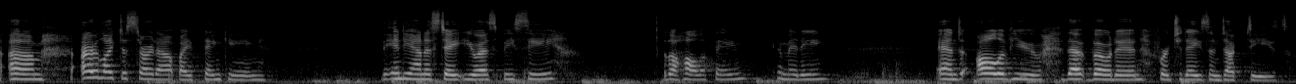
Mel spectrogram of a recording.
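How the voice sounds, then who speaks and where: Speaking at a podium mic in a large banquet hall, a woman being inducted into a hall of fame is tearful and emotional yet jokes with the crowd. Her fairly high voice stays fairly even, moving slowly with long pauses. The recording has hall reverb, faint ambience and slight background noise.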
